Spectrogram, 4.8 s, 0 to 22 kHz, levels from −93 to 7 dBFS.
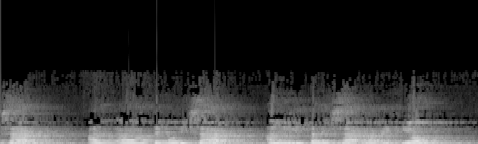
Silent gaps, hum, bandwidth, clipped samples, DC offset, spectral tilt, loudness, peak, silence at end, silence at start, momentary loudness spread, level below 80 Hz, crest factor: none; none; 7.6 kHz; under 0.1%; under 0.1%; -8.5 dB/octave; -13 LUFS; 0 dBFS; 0 s; 0 s; 7 LU; -44 dBFS; 12 dB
